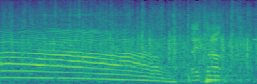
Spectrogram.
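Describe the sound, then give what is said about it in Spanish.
An audience applauds steadily throughout while a loud, sustained vocal cheer slides downward in pitch over it, then breaks off into more scattered clapping and crowd noise. “¡Fuerte el aplauso para”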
